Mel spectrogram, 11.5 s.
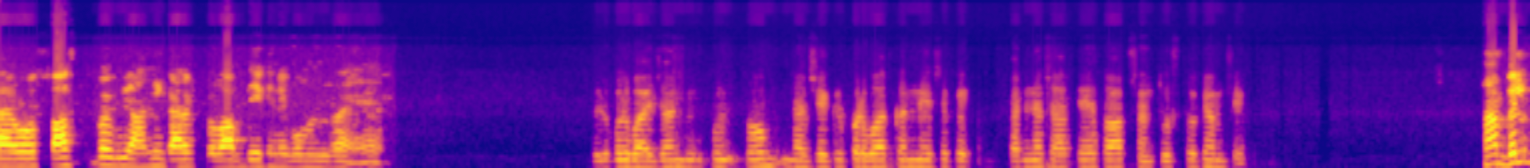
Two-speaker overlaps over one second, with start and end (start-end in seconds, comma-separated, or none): none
